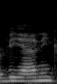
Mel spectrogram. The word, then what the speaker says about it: Vianney: just sharing today the folders i made for vianni creates christmas ephemera folder swap yeah i said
